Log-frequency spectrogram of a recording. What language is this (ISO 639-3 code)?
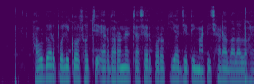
ben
